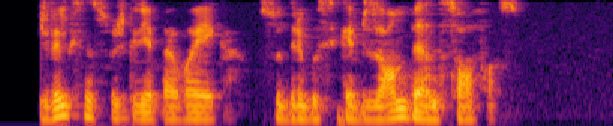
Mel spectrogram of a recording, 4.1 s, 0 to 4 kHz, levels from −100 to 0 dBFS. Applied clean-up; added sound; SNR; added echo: none; none; none; none.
